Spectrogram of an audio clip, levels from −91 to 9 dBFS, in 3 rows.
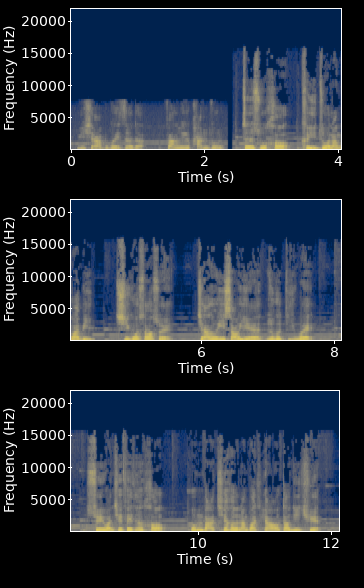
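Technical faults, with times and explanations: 0.00–2.43 s, input switched to a poorer device: the opening stretch sounds boxy and dull, with nothing above about 7.6 kHz, noticeably quieter, and carrying its own faint background noise well under the signal. At 2.43 s there's a gap of about 80 ms, then the sound opens up with full top end and a different background. That's likely the system starting on a lesser microphone or headset profile and then swapping to the proper input.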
